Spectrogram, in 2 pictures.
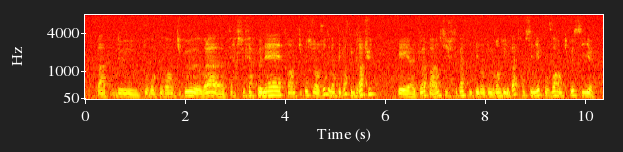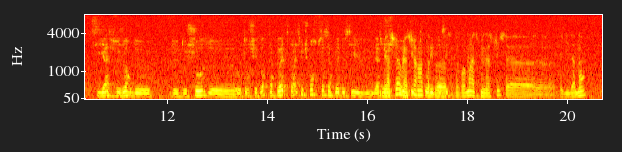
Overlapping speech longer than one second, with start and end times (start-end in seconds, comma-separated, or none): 16.3-17.6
